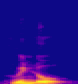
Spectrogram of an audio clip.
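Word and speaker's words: window: स्नो, विंडो, विंडो में भी OW आखिर में है, लेकिन W का उच्चारण नहीं होता, तो यहाँ पर उसका उच्चारण होगा विंडो।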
